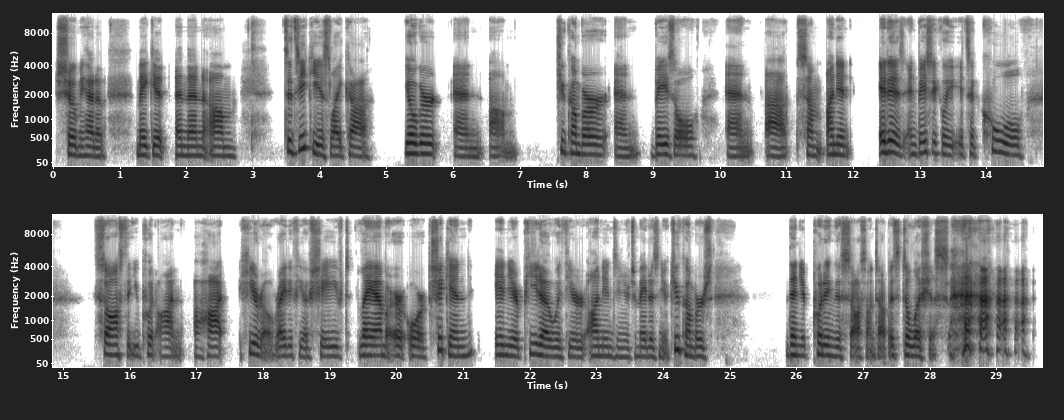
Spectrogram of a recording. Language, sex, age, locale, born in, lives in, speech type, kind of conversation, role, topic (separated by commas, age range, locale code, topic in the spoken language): English, female, 55-59, en-US, United States, United States, conversation, podcast, host, Why are cultural traditions important to your identity and daily life?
